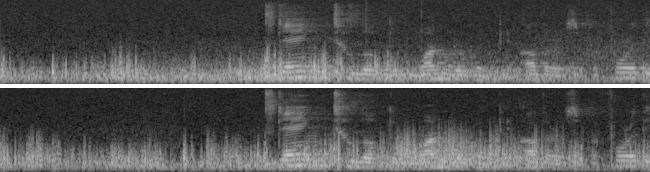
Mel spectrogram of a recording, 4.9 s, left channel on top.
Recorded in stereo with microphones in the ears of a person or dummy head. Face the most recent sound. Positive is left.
turn(degrees=-25)  # may be behind; listen again after turning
